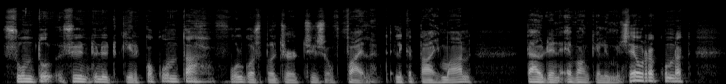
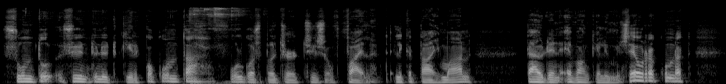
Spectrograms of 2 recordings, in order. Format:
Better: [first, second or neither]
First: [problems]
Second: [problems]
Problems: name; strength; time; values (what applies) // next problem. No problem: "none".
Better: first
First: none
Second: jangling keys; noticeable; at 2 s; peak 2 dB below the speech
